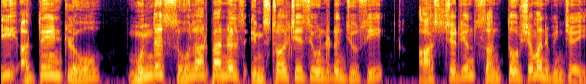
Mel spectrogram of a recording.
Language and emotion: Telugu, surprised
